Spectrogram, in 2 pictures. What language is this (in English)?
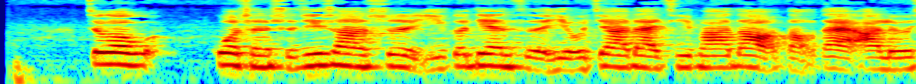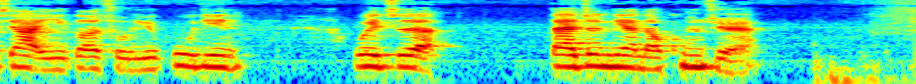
Chinese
